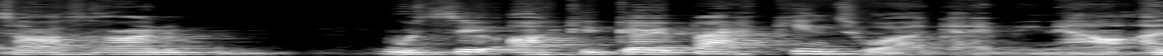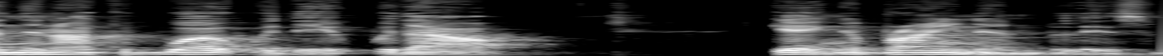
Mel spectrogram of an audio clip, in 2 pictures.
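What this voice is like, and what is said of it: South London accent. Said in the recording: “your delightful South London accent”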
